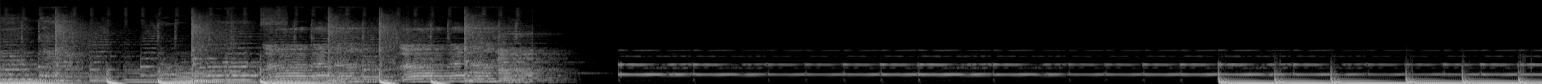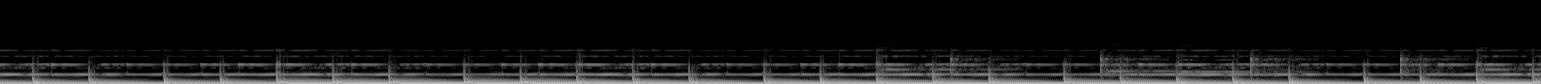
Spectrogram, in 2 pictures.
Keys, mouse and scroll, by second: 5.1 ctrl+z, 6.4-9.5 middle drag, 11.8 click, 14.6 click, 17.2-20.3 drag, 23.2 click.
